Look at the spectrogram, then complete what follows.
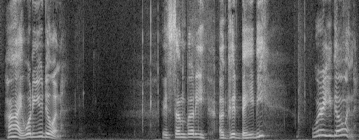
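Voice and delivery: talking to the cat. Real, not acted. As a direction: coo questions at a kitty.

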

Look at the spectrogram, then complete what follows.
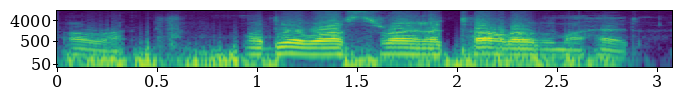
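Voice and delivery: usual speaking voice

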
